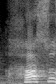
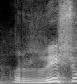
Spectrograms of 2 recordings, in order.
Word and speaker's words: ह्रस्व: इसे ह्रस्व स्वर कहा जाता है, लेकिन इसका सही उच्चारण ऋष्व होता है।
